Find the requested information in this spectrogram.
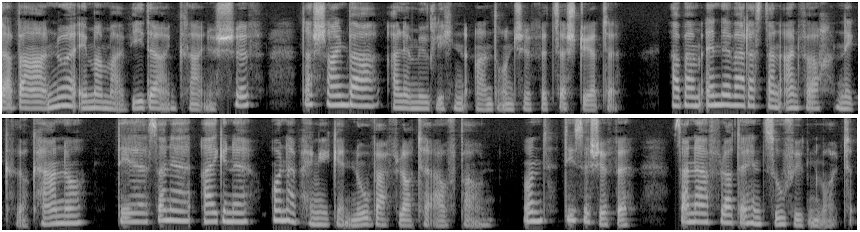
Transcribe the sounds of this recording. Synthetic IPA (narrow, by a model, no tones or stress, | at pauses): d̥a̰ːvaːɐnuːɐʔɪmɐma̰ːlviːdɐa̰ɪnkʰl̥aɪnʔəsʃɪf | d̥asʃaɪnbaːɐʔaləmøːklɪçn̩ʔandəʁənʃɪfət͡sɛɐʃtø̰ːɐtʰə̰ | ʔaːbɐamʔɛndəvaːɐdasd̥anʔa̰ɪnfa̰χnɪklo̰kʰaːno | d̥eːɐzaɪnəʔaɪɡənəʔʊnaphɛŋɪɡənoːvaflɔtʰə̰ʔa̰ʊfb̥a̰ʊən | ʔʊntd̥iːzəʃɪfə | z̥aɪnɐflɔtəhɪnt͡suːfyːɡŋ̩vɔ̰ltʰə̥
